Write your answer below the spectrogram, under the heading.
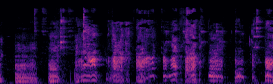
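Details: Miniature dachshund at play growling in a steady run of short, rough bursts, roughly two per second, with growly rumbles rising and falling between brief pauses.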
